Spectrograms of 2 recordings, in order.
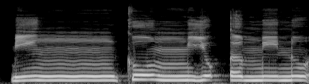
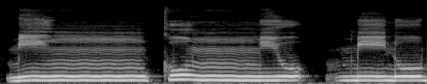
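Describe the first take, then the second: First: The glottal stop is released with an extra sound. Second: The glottal stop is held with no extra sound. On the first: The speaker calls it wrong. "ah pula buat macam tu kan. So tak maulah" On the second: The speaker calls it right. "tahan je macam biasa"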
